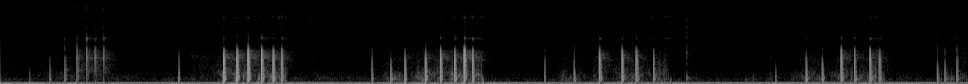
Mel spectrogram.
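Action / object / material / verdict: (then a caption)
scrape / wooden screw nutcracker / wood / none. Fingertips scratch and rub along the wooden threads of a small light-wood screw nutcracker with a hollow body, its threaded screw partly unscrewed. The result is quiet bursts of rapid, dry, clicky scratches in uneven clusters, each tick stopping instantly with no ring, over a steady low hum.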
